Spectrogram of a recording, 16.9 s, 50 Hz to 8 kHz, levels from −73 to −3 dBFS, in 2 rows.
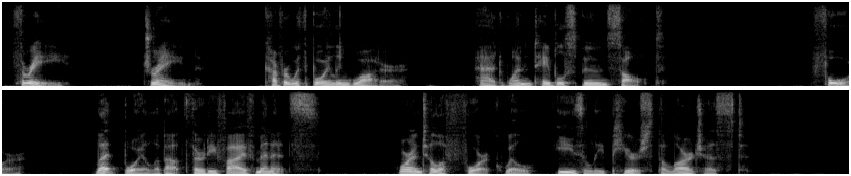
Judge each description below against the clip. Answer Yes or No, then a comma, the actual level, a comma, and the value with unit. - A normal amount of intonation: Yes, average, 3.6 semitones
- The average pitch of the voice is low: Yes, low, 120 Hz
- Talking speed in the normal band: No, slow, 90 wpm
